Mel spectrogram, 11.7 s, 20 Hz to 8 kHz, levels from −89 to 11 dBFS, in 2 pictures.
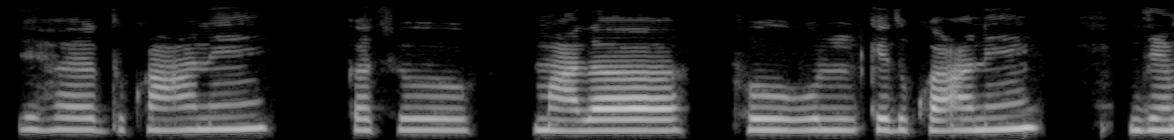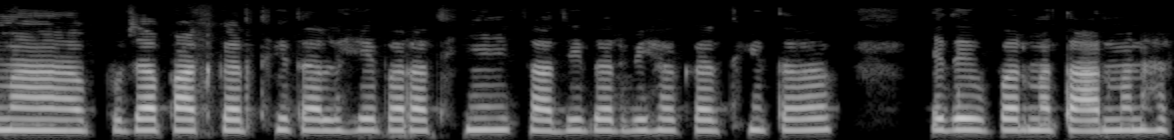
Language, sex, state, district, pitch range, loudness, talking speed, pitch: Chhattisgarhi, female, Chhattisgarh, Sarguja, 230-245 Hz, -22 LUFS, 145 wpm, 235 Hz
